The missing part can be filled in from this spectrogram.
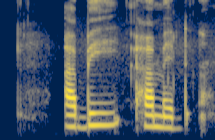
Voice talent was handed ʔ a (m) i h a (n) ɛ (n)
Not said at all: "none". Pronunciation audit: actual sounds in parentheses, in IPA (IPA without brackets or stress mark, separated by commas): b, m, d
